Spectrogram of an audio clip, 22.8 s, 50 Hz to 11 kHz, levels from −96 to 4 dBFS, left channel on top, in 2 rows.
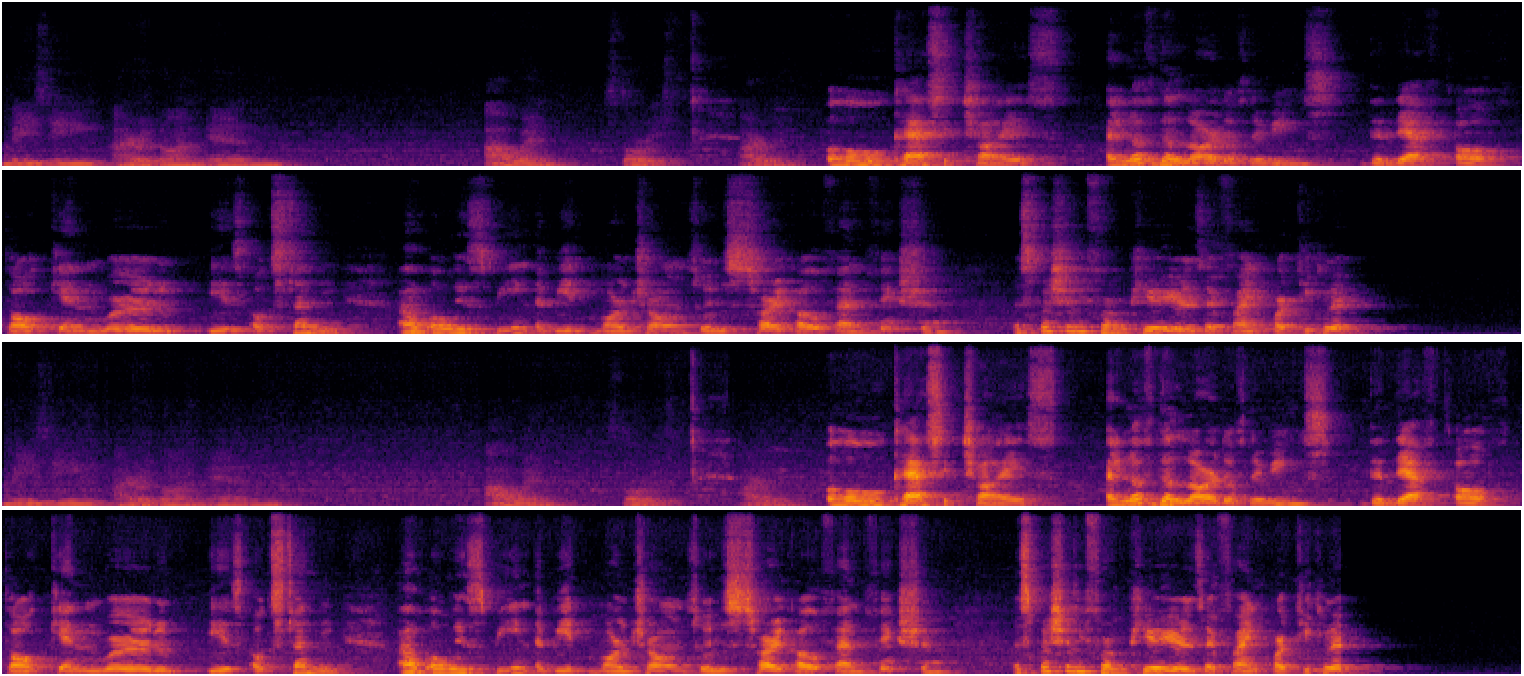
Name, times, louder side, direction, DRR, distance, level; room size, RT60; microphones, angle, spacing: voice 1, 0.0-2.1 3.6-4.2 4.6-5.0 5.5-5.9, left 1 dB, 25° left, -7 dB, 1.6 m, -41 dB
voice 2, 6.2-7.7 8.3-9.9 10.3-11.1 11.4-12.7 12.9-13.9 14.4-18.5 19.0-21.4, right 4 dB, 55° right, 9 dB, 0.5 m, -27 dB
7.7 x 3.6 x 4.9 m, 0.75 s
head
